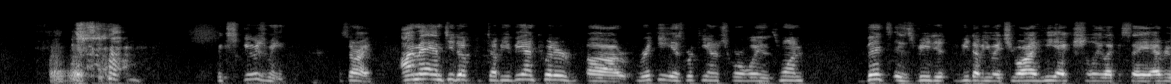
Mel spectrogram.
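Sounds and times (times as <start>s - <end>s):
person coughing: 0.5s - 1.4s
speech: 0.5s - 1.5s, 2.2s - 8.1s, 8.7s - 11.6s.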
